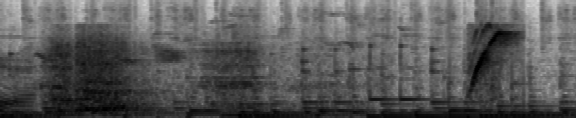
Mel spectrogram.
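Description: A tiger roaring for about two seconds over bouncy background music. Near the end comes a quick rising whistle.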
